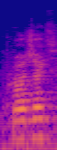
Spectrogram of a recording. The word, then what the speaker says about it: project: attention to this word this is a now so we put stress on the first syllable we say it project projects okay yes thank you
